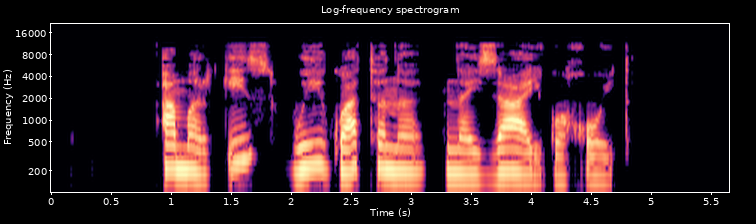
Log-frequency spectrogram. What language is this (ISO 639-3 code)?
abk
